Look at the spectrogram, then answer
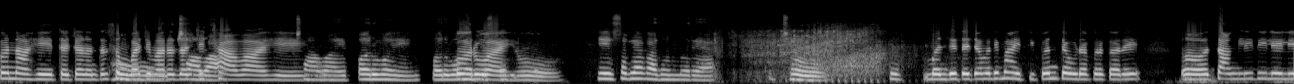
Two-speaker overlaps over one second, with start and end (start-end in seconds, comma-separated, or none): none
